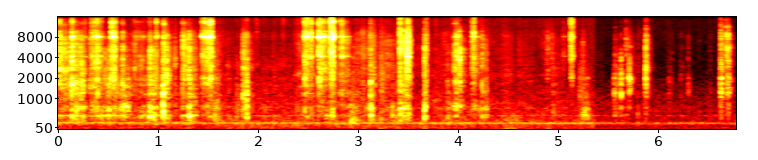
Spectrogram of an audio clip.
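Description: Metal ring spanner clicking and clinking on the intake plenum bolts as they are tightened down, in quick runs of clicks for the first few seconds, then sparser and fainter.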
